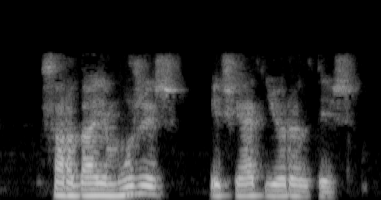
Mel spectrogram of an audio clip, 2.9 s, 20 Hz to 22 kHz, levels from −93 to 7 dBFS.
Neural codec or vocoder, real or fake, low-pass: none; real; 7.2 kHz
